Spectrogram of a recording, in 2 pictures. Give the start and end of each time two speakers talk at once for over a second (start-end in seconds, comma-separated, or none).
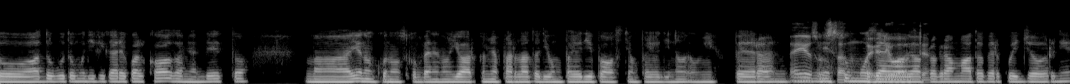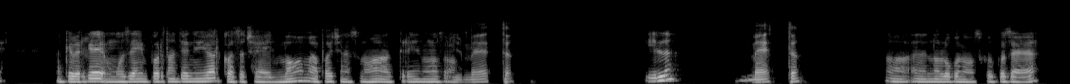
7.9-9.4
